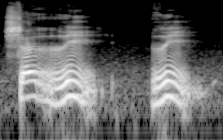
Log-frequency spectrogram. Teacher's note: Pembacaan huruf ra-nya itu ditipiskan, bukan syarri, tapi syarri, ri, tipis.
